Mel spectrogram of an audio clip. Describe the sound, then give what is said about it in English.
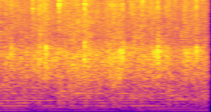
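An audience applauds in praise of God, a dense, even wash of many hands clapping at moderate loudness with no pauses, sustained throughout, with a faint tonal hum underneath. “Every, come on, if we're going to clap, let's really clap for a God that sent His Spirit.”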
